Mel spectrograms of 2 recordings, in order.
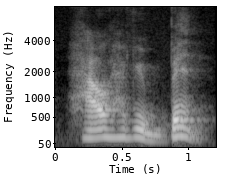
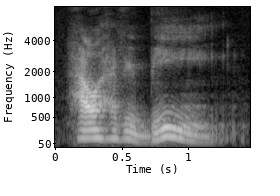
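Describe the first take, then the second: First: The vowel in 'been' is short. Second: The vowel in 'been' is long. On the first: The speaker calls it right. "It's kind of a short word, short sounding word" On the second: The speaker calls it wrong. "a lot of Japanese people say been"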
